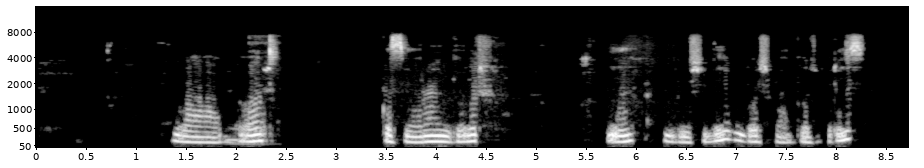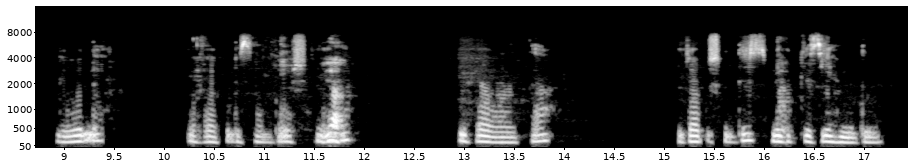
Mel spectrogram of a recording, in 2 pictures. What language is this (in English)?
Somali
